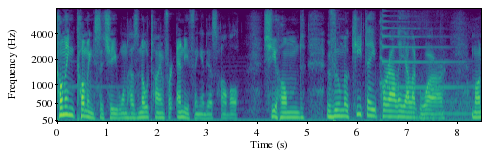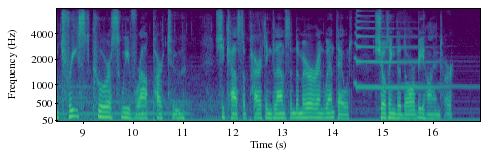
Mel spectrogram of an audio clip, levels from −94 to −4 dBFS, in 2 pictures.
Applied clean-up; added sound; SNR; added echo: none; Trumpet + Car passing by; 18 dB; none.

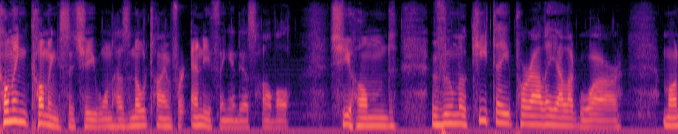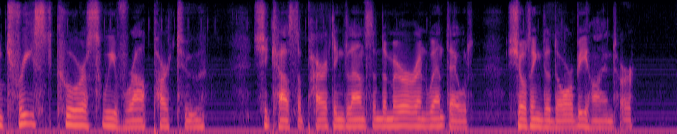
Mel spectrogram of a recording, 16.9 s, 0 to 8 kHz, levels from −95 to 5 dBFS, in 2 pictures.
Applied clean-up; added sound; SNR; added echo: none; none; none; none.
